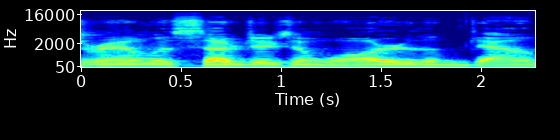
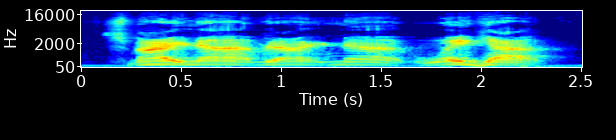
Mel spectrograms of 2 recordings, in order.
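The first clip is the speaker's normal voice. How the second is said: loud, high yelled command; barked high wake-up call; shouting; 11 semitones higher, 8 dB louder than usual. Real, not acted. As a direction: shout them awake. Yelling at viewers to wake up.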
